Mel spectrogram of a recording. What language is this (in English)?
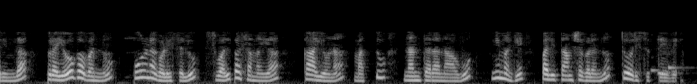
Kannada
